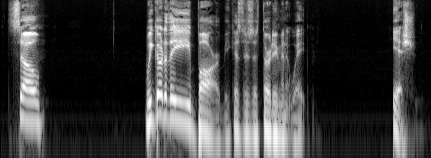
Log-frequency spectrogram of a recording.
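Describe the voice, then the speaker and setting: A man with an American accent at a medium pitch, animated and somewhat breathy, with very wide pitch swings, a moderate pace and long, frequent pauses, in a dry, close sound with no echo. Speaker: radio co-host. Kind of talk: casual chat.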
